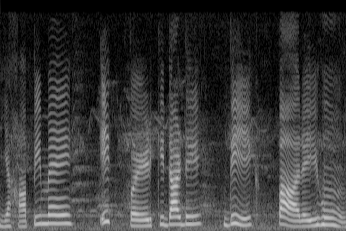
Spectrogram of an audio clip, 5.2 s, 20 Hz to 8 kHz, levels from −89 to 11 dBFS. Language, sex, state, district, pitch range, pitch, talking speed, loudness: Hindi, female, Bihar, Kaimur, 205-275 Hz, 250 Hz, 125 wpm, -18 LUFS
